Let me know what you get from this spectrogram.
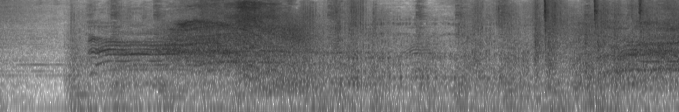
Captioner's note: man yells; creature screeches; creature growls; guns firing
